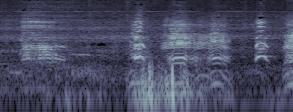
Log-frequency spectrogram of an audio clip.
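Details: African geese on a farm, meeting Muscovy ducks; a series of loud harmonic honks in short bursts, several overlapping, with low rumbling handling noise beneath and a brief quieter honk early on.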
